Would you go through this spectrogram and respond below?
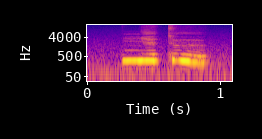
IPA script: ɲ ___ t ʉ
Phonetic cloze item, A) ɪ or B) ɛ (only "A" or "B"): A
